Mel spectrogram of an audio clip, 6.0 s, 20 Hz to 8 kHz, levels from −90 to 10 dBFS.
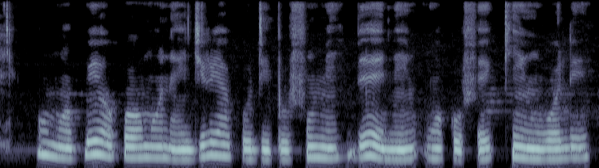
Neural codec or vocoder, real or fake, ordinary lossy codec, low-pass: none; real; none; none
